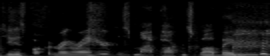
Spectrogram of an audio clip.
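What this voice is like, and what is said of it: Put-on Texas accent. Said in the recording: “I keep giving them like a Texas accent.”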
